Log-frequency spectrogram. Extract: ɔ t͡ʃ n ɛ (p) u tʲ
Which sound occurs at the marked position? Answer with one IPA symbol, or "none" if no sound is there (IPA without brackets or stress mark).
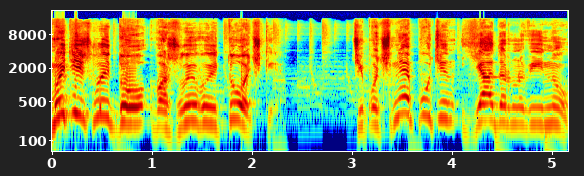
p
